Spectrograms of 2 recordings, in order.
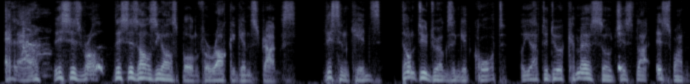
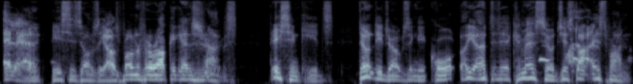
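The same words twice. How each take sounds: First: Slurred British rocker voice; loose, mumbled British celebrity PSA. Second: Put-on drunk, slurred British rocker, thicker and mushier. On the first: Acted. Podcast host jokes with a public service announcement, mock slurred British rocker. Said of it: "it's like [name] doing a public service announcement". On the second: Host takes one more shot at the commercial, drunk British rocker voice. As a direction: slur the anti-drug PSA like a sozzled British rocker. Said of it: "had to put myself in drunk mode to do the Aussie commercial".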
